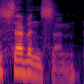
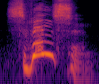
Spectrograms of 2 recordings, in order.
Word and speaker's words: Svensson: She first sent me Seven Sevenson, which was not his name. She then sent me Savan Savinson, and I'm like, what the? It's Sven Svensson.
